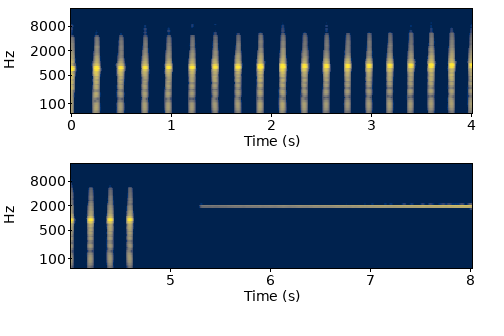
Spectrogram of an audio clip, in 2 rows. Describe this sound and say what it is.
LAABI Rami 2014 2015 heartFailure
HOW I DID IT?
Generate click track (60 bpm, individual click duration 3 ms, 80 Midi pitch of strong and weak clicks)
Duplicate on another track with a start time offset of 0.50 seconds.
Mix and render
Apply effects: click supression and progressive variation of pitch (30% increase in tempo)
Generate silence (0.5 seconds)
Generate risset drum (2000 hz, 6 seconds decay)
Apply effects: Reverse direction
HOW CAN I DESCRIBE IT? (French)----------------------
// Typologie (Cf. Pierre Schaeffer) :
N" (Itération tonique) + V (continu Varié)
// Morphologie (Cf. Pierre Schaeffer) :
1- Masse:
- Son "cannelé"
2- Timbre harmonique:
Froid
3- Grain:
Son lisse, grain fin.
4- Allure:
Absence de vibrato
5- Dynamique :
Attaque graduelle et progressive
6- Profil mélodique:
Variations scalaires puis variations serpentines
7- Profil de masse
Site :
Strate unique. Son quasiment à la même hauteur.
Calibre :
Amplification des basses pour la deuxième partie du son.
artificial, beep, beeping, death, electronic, failure, heart, monitor, rate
